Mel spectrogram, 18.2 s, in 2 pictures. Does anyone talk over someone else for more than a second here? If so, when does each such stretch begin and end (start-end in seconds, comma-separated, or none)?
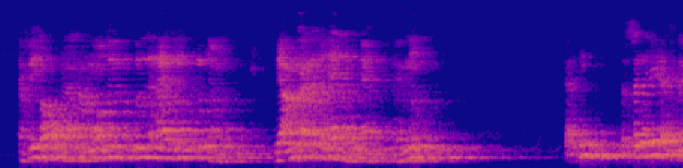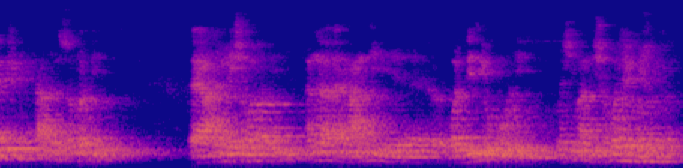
none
